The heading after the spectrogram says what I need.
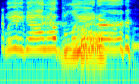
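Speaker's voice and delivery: high, drawn-out mock cry of alarm; hammed-up high-pitched alarm; movie-quote holler. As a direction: call it out like a panicked film line. Quoting comedy film scene.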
